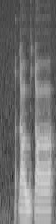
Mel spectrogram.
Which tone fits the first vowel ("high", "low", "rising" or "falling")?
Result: low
